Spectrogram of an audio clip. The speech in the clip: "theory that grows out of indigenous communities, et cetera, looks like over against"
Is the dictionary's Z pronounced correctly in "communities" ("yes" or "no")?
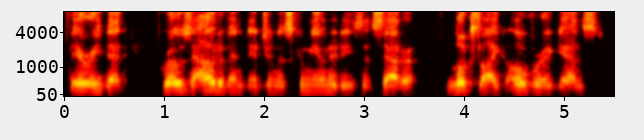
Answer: yes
